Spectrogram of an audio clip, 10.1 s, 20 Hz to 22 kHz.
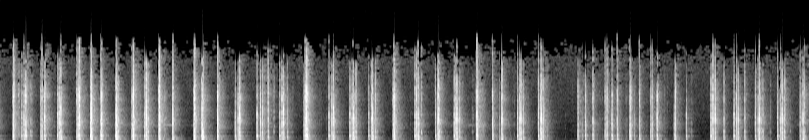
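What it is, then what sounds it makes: Cardboard box. Fingers and nails tap quickly along the sides of a printed cardboard charger box held upright in both hands. About 48 short, dry, hollow taps sound in rapid, uneven bursts, each dying away almost at once, with brief pauses between runs.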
